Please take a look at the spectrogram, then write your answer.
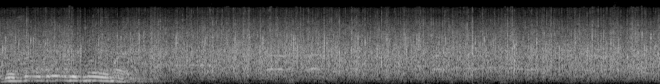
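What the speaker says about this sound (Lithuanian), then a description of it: "Jūsų audringi plojimai." Audience applause after a Lithuanian dance performance at a school or community event, sustained steady clapping filling the room for several seconds, with a voice briefly speaking over the start.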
